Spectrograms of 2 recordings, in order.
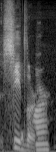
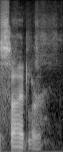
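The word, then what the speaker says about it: Siedler: l e r Sidler like in Seinfeld yeah okay the Sidler yeah he kept sneaking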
